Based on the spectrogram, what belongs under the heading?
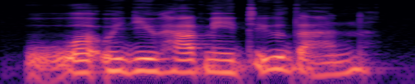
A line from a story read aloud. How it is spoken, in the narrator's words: sighed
